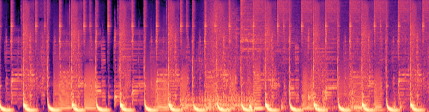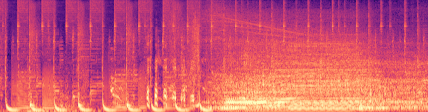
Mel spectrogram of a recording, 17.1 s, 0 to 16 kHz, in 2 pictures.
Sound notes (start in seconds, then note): 11.8 laughs; 13.3 ATV revs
